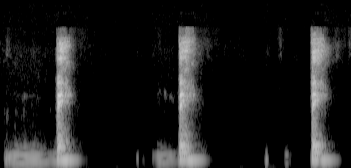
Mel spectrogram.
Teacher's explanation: uniendo nuestros labios y haciendo esa vibración de b b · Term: B bilabial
